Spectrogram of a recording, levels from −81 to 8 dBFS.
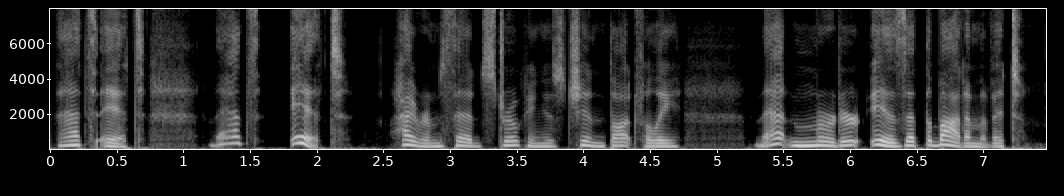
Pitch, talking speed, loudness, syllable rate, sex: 215 Hz, 145 wpm, -19 LUFS, 4.4 syllables/s, female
